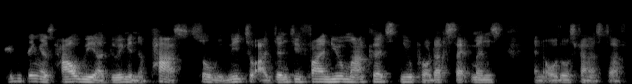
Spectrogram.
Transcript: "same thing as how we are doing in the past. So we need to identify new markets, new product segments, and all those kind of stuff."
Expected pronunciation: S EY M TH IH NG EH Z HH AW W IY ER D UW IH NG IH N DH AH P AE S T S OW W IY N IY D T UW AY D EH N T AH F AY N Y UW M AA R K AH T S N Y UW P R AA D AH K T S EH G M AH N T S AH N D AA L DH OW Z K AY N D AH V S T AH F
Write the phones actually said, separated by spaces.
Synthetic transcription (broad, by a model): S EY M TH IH NG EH S HH AW W IY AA D UW IH NG IH N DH AH P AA S T S OW W IY N IY D T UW AY D EH N T AH F AY N Y UW M AA K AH T S N Y UW P R AA D AH K T S EH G M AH N T S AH N AA L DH OW S K AY N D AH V S T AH F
